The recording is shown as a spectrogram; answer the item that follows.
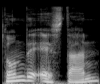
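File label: where Are, Spanish, male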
